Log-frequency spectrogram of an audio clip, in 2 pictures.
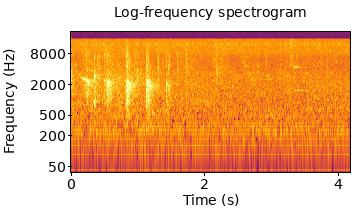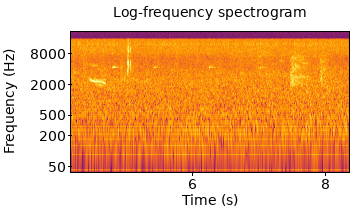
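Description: Quiet outdoor venue ambience: a steady low background hum, a few faint clicks in the first second, and a short high chirp about halfway through.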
